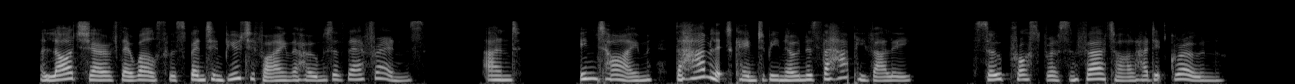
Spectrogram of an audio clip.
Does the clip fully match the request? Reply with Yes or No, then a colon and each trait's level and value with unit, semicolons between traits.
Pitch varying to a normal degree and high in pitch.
Yes: average, 3.4 semitones; high, 205 Hz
